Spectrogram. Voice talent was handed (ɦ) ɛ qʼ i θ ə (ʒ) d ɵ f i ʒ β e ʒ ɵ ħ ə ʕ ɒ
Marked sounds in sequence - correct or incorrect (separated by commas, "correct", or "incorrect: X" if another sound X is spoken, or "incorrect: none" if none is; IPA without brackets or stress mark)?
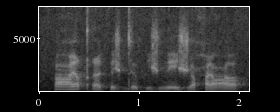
incorrect: ʕ, correct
